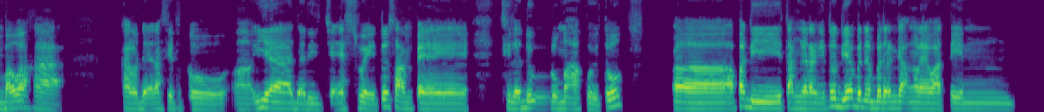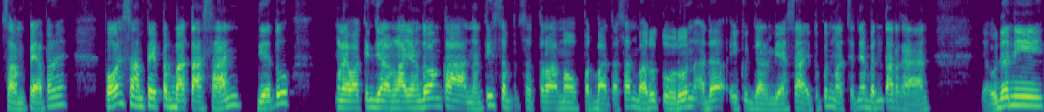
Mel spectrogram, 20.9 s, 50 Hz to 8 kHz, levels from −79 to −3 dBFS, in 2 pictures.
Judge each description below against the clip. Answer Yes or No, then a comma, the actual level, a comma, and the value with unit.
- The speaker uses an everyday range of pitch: Yes, average, 3.7 semitones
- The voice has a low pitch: Yes, low, 125 Hz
